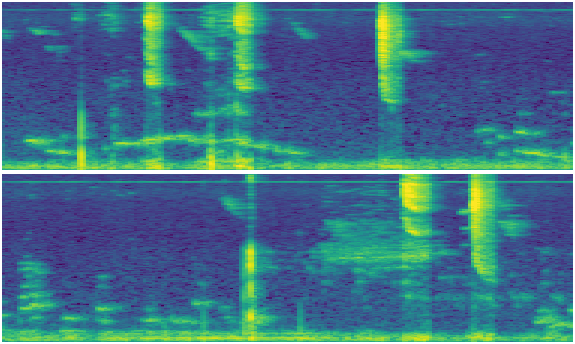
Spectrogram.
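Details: Blue hummingbird, a female that dominates a backyard and chases other birds from the nectar, giving sharp, very high isolated chips spaced a second or more apart, with soft low chirps of other birds between them.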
